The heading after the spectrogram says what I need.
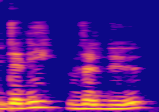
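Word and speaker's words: Villeneuve: screen um but yeah Denise Vu again I looked up how to pronounce that because it was such a strange one he actually think I think he pronounces it Deni so maybe Deni venu um he pulls it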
